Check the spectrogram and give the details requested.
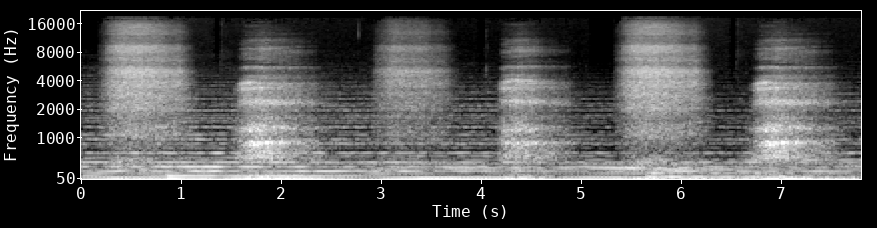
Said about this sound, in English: Get ready. We're beginning with peaceful breathing in 3, 2, 1.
